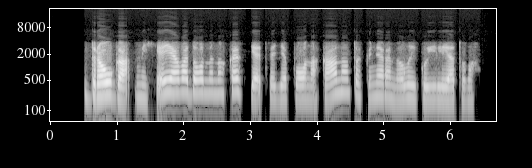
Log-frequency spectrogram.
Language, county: Lithuanian, Kaunas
